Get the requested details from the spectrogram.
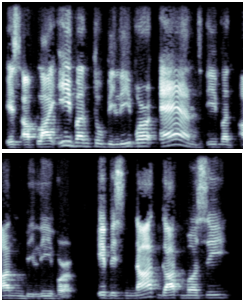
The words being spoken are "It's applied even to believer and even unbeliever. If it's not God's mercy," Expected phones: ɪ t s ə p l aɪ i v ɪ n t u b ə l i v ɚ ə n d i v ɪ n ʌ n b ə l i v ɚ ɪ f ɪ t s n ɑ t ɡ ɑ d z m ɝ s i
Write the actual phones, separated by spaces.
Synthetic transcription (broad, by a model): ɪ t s ə p l aɪ i v ɪ n t u b ə l i v ɚ ə n d i v ɪ n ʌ n b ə l i v ɚ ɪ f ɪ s n ɑ t ɡ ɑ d m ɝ s i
